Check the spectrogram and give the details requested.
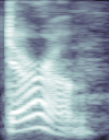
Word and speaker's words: Durham: At 1 Uranga Street, Durham. How do you spell Durham? D-U-R-H-A-M. Of course, I should know that. But it's just one of those names that sounds quite different from the way you spell it.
